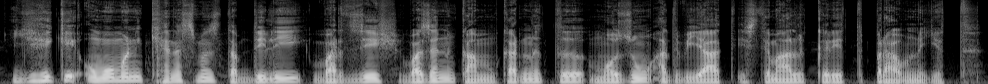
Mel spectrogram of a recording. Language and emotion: Kashmiri, neutral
